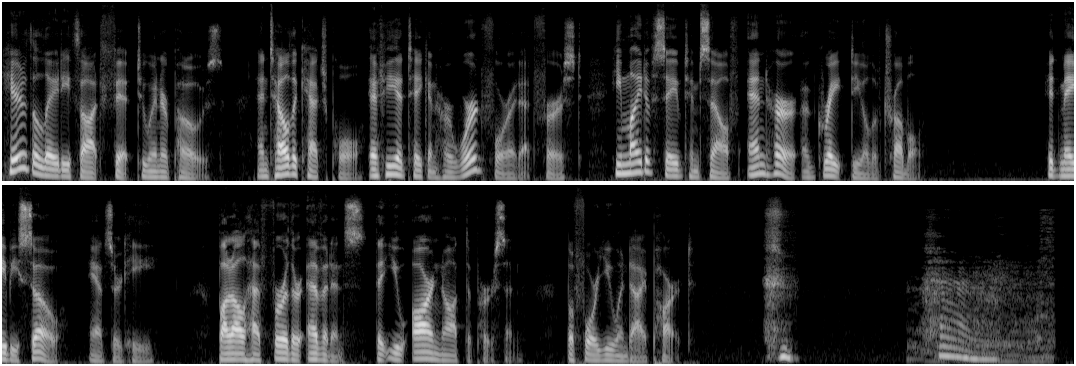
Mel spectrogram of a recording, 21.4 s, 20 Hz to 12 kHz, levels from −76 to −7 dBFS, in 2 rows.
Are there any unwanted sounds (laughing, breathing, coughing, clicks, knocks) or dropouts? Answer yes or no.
yes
